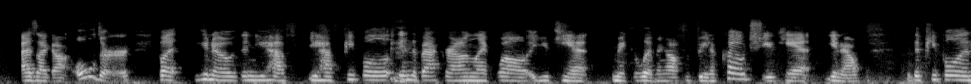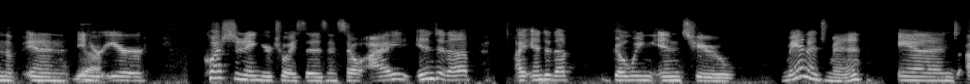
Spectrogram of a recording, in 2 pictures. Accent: Austin, Texas, United States; I actually am from here, born and raised in Austin

